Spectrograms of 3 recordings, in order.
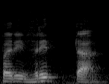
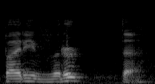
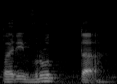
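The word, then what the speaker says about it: parivṛtta: buddy fruit berry fruit you can hear the depth that comes from that curled tongue yeah so again not pareve RIPTA but parivrtta ruh ruh in India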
